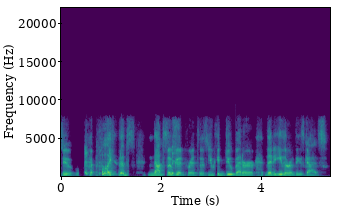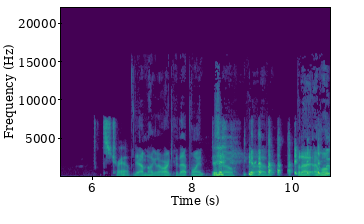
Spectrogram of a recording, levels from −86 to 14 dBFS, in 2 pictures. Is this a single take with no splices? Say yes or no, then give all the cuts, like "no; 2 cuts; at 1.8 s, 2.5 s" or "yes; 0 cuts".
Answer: yes; 0 cuts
